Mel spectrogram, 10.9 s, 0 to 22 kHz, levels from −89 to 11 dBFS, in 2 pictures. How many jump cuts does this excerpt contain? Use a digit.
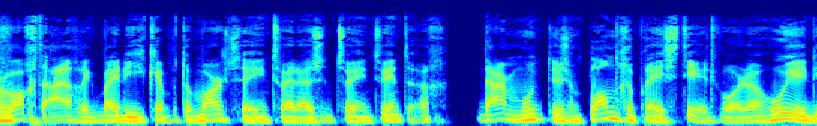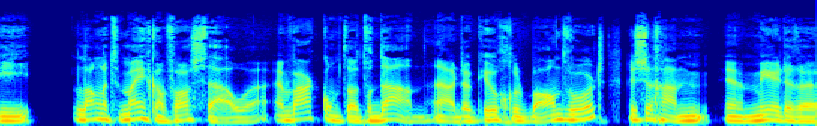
5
